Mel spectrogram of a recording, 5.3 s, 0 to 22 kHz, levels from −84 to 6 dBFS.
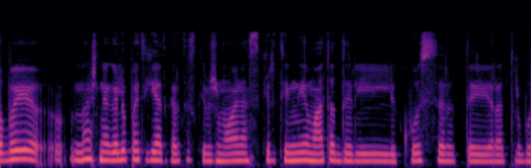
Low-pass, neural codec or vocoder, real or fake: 9.9 kHz; none; real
